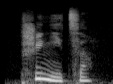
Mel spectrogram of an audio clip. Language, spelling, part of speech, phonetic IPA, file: Russian, пшеница, noun, [pʂɨˈnʲit͡sə], Ru-пшеница.ogg
- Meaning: wheat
